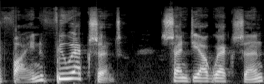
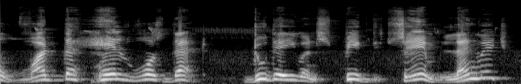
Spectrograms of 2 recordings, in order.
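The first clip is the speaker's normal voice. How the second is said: slow, puzzled disbelief; a lightly voiced confused listener; baffled viewer; 6 semitones higher than usual. Teacher voicing a confused learner's baffled reaction, slowly. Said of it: "You might be thinking now".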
